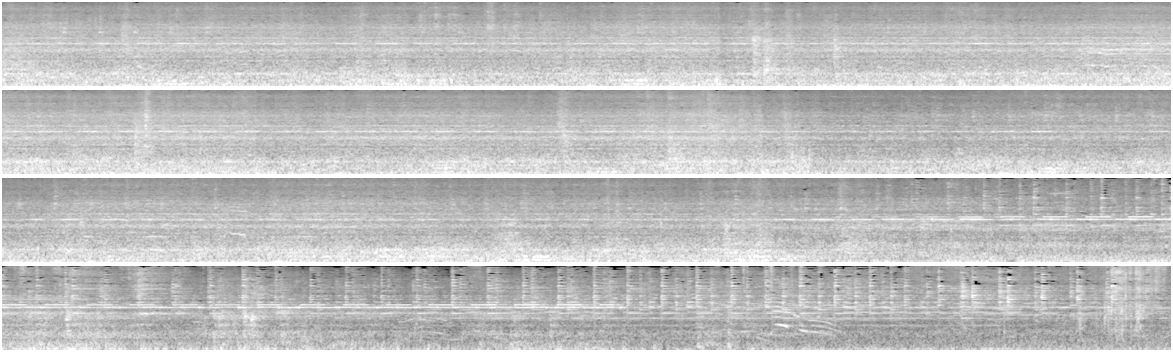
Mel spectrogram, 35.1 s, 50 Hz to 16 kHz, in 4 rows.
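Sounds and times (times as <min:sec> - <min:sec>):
freight train wagons rumbling past: 0:00.0 - 0:35.0
wheel clacks: 0:18.0 - 0:35.0.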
